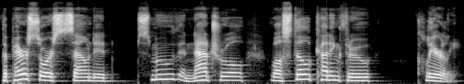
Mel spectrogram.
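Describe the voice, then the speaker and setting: A man with a full, bassy voice walks viewers through a piece of sound gear. He talks easily and conversationally, calling his audience "guys" as he explains the features. Part of the review is read from a script, and he records it in his own home studio. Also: slow, clear, resonant tone. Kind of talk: casual product review, partly scripted.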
